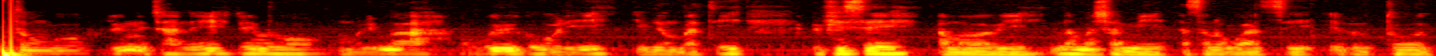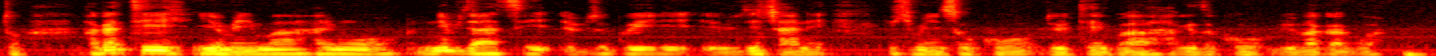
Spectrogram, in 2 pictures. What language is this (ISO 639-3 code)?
run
